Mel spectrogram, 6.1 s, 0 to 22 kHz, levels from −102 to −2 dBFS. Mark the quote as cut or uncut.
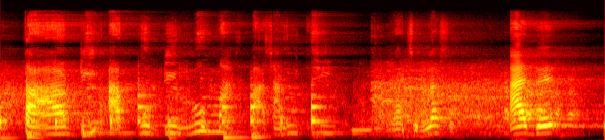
uncut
